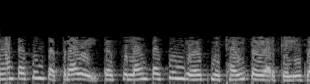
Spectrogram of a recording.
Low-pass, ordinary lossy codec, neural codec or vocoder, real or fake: 3.6 kHz; none; none; real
